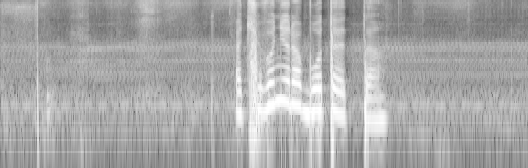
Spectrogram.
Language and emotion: Russian, angry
